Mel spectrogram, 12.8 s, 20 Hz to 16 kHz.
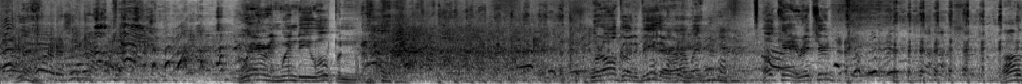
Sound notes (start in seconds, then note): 4.5 laughter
